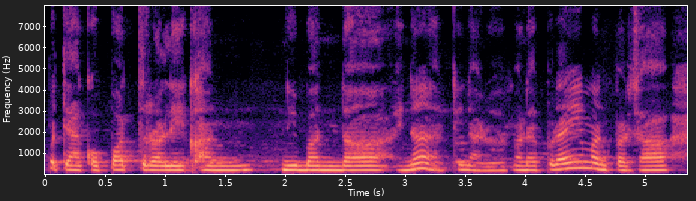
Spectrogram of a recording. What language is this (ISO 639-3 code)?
nep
